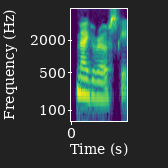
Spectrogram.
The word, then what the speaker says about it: Magorowski: Yeah, Magorowski. It's a hard G.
